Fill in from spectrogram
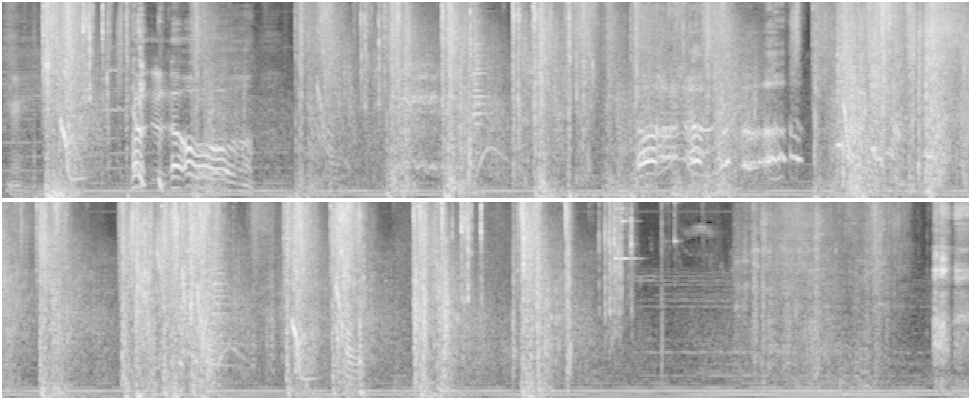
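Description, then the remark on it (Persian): Loud bursts of gunfire crack out again and again at an irregular pace over a low rumble, with gasps and shouting voices mixed in between the shots. “از اونجا بیا بیرون. فقط شلیک نکنین.”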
